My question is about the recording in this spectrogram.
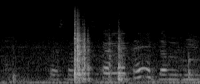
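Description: A sharp knock on an aluminium cooking pot, followed by two lighter knocks, as fried fish pieces are turned in masala inside it.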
